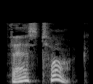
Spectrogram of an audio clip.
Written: fast-talk

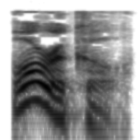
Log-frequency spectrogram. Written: oracle

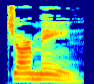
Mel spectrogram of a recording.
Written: jarmaine

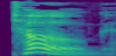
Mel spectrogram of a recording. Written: togue

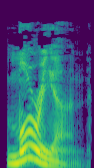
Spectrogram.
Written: morion

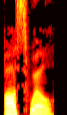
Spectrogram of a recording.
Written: oswell

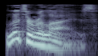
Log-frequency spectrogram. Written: literalize

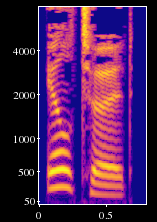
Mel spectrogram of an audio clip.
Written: illtud

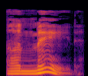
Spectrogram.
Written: unmade

